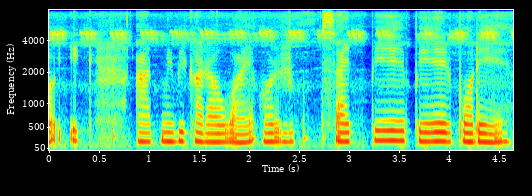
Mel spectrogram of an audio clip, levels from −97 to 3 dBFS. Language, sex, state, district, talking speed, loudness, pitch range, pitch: Hindi, female, Tripura, Unakoti, 155 wpm, -17 LUFS, 185-200 Hz, 190 Hz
